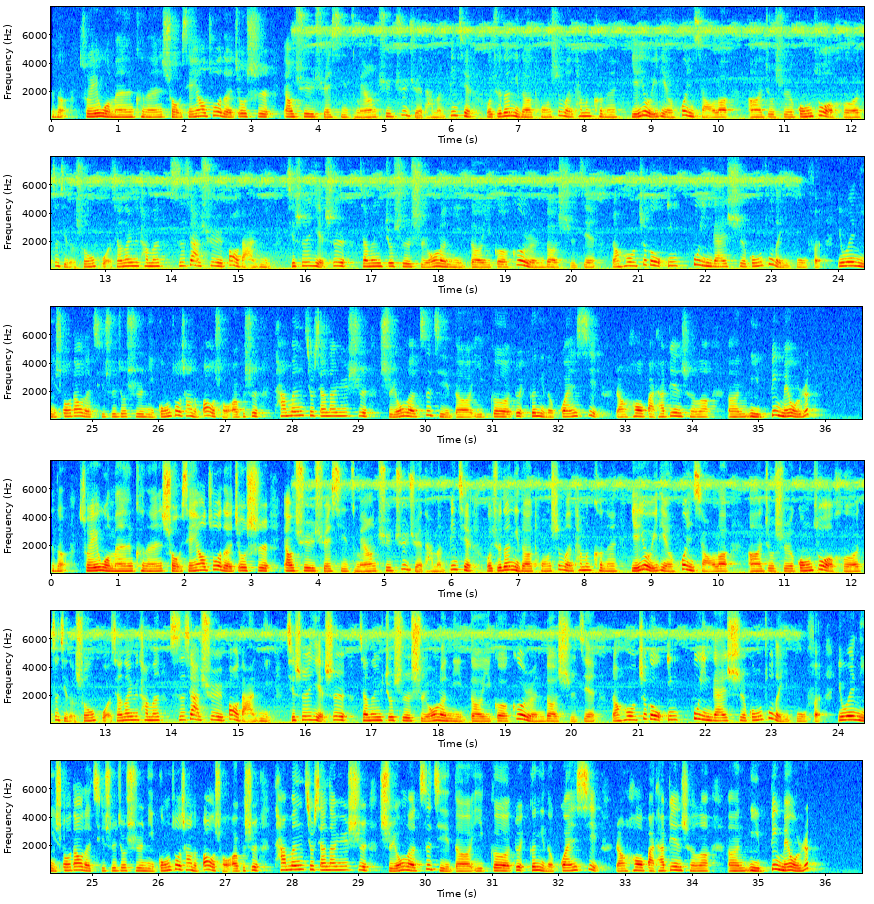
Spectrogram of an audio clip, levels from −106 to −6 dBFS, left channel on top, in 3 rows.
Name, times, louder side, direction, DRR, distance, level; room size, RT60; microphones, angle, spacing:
voice 1, 0.0-10.2 10.4-15.5 15.7-32.6 32.9-34.3 34.5-35.7, right 2 dB, 60° right, 14 dB, 0.9 m, -22 dB
sound 1, 3.6-23.4, equal, 5° left, 1.9 m, -41 dB
27.5 x 9.8 x 4.0 m, 0.42 s
head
